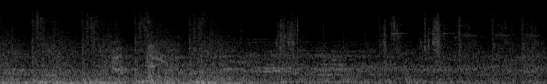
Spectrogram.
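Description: Sustained turret gunfire blasts in The Chronicles of Riddick: Assault on Dark Athena on PC, a dense, continuous barrage of shots with explosive bursts, loud and steady throughout.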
